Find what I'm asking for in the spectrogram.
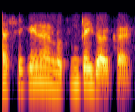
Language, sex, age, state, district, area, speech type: Bengali, male, 60+, West Bengal, Paschim Bardhaman, urban, conversation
